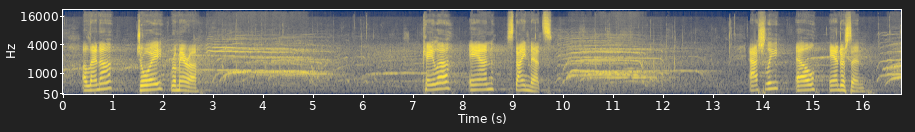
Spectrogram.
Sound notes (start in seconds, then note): 3.1 audience cheers; 10.0 audience cheers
